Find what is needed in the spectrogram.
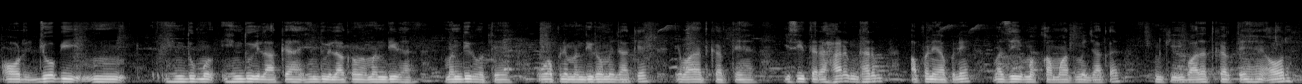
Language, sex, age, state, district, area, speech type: Urdu, male, 18-30, Bihar, Khagaria, rural, spontaneous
